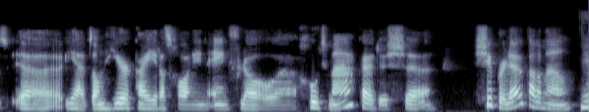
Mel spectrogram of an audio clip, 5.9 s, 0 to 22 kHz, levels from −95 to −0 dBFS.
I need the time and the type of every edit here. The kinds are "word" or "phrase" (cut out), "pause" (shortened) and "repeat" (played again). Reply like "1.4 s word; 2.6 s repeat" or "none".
none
